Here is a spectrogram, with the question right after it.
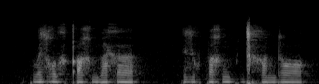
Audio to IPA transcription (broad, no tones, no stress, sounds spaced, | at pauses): kʷ ʌ z ʁ u xʷ qʼ a χ m b a x ʌ | z ɯ xʷ p ʌ χ ŋ ɯ kʷ ɡ͡ǀ ʌ x ɒ n d ɔ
